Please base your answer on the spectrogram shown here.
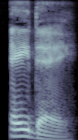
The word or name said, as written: ἠδη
